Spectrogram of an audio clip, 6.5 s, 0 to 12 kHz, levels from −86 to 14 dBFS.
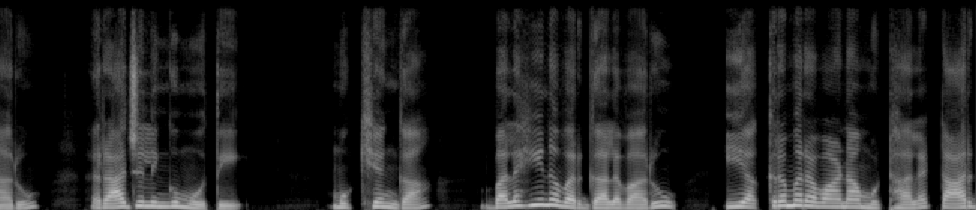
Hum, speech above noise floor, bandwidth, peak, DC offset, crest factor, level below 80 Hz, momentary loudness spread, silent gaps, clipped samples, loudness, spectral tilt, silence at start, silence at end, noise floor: none; 54 dB; 12 kHz; -4 dBFS; under 0.1%; 16 dB; -58 dBFS; 12 LU; none; under 0.1%; -21 LUFS; -6 dB/octave; 0 s; 0 s; -73 dBFS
